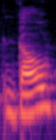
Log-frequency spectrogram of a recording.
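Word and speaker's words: doubt: तो आपको यहाँ पे याद रख सकते हैं कि डाउट में बी का उच्चारण नहीं होता है, उसी प्रकार से होनेस्ट में एच का उच्चारण नहीं होता।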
